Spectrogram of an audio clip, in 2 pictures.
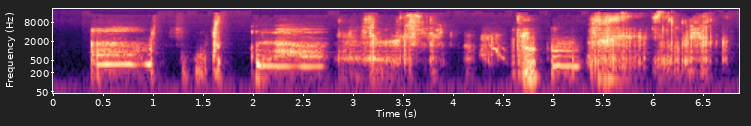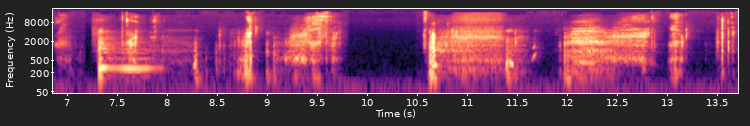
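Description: A person chewing food at the start of a meal, quiet, irregular bursts of moist mouth sounds with short pauses, and a few brief hummed tones mixed in.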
